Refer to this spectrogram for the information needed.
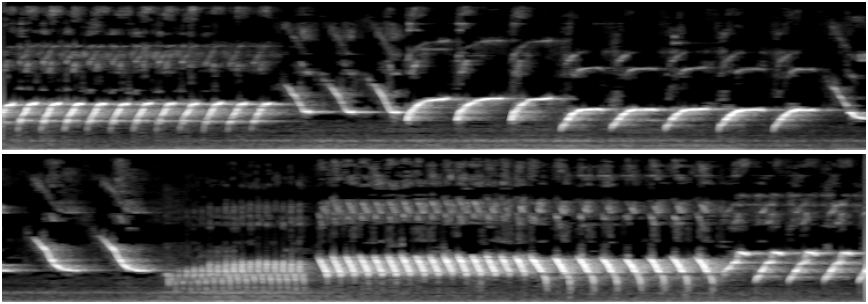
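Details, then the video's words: Canary delivering intense rolled song meant as tutor material for other cage birds: fast trills and repeated sweeping notes, a brief lower rasping burst near the middle, then a bright rapid roll; a low steady hum underneath early on. "Kenari Ngerol parah Pas Buat Masteran"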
